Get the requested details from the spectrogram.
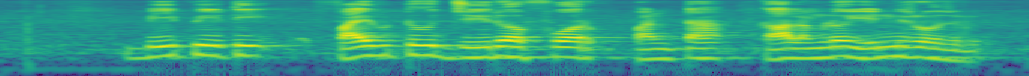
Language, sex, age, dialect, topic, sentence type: Telugu, male, 18-24, Central/Coastal, agriculture, question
